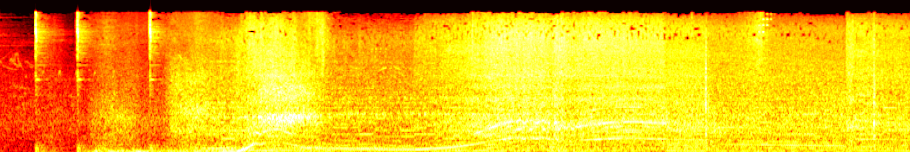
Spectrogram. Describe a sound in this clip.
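A car engine revs up and roars steadily.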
